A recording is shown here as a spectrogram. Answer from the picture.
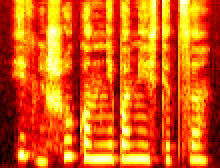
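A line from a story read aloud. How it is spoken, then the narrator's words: Sad girl sighing. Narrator (Russian): грустно вздохнула девочка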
